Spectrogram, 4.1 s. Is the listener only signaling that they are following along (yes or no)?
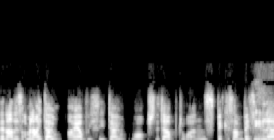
yes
